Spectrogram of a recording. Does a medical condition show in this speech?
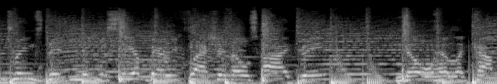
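No.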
